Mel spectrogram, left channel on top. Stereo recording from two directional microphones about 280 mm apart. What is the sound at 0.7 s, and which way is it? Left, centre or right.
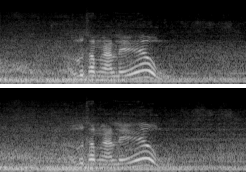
Speech, left.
